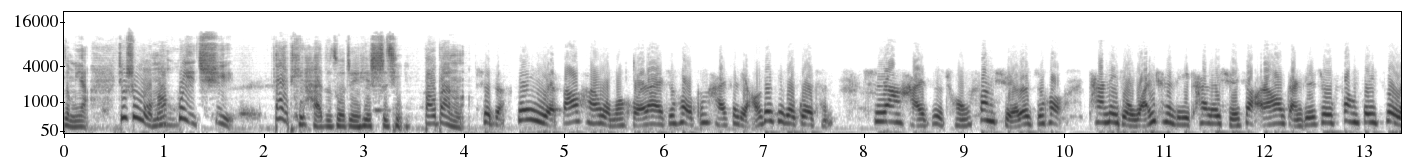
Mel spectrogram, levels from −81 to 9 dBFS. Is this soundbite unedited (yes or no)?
no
